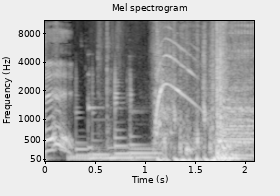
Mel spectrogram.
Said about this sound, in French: Aïe Aïe, j'avais mal. J'avais pas vu la chaise.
